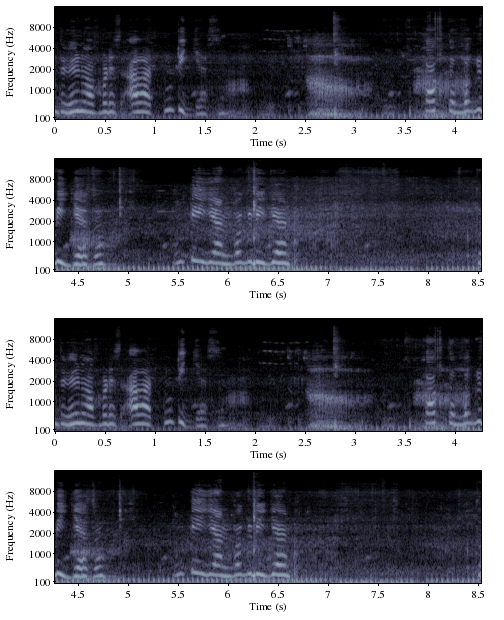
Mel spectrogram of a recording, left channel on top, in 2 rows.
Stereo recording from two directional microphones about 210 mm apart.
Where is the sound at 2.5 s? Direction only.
20° right (ahead or behind).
